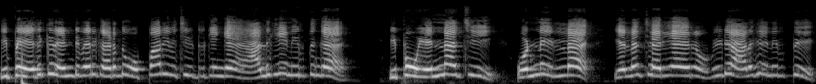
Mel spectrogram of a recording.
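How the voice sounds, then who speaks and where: A voice actor playing a scolding village mother in a cartoon, speaking with a Kanyakumari Tamil accent in a sharp, threatening manner. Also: fairly even intonation, a little fast. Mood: impatient. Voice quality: high, pitched-up cartoon voice. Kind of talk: cartoon voice acting.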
